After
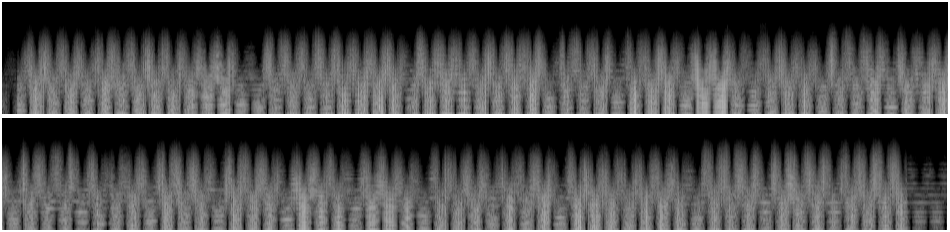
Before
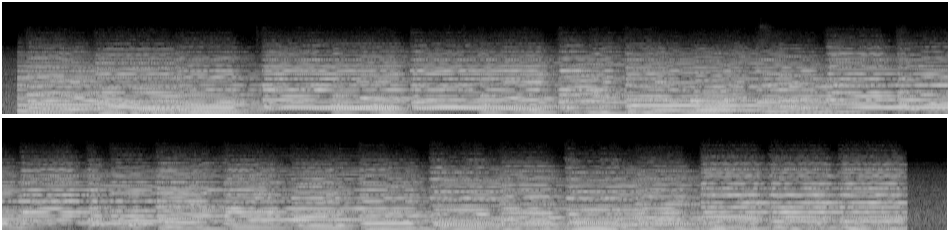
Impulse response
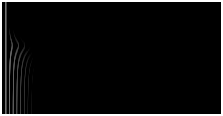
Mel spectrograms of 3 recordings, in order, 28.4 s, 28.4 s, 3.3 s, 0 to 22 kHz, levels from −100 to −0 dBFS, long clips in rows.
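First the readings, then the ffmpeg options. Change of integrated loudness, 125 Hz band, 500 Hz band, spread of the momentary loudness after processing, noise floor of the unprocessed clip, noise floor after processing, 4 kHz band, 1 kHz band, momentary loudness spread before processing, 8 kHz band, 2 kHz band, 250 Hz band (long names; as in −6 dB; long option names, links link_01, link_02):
−12.5 dB, −13.5 dB, −14.0 dB, 6 LU, −33 dBFS, −51 dBFS, −4.5 dB, −11.0 dB, 3 LU, can't be measured, −9.5 dB, −16.5 dB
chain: -filter_complex "[0:a]aecho=1:1:773|1546|2319|3092|3865:0.112|0.0628|0.0352|0.0197|0.011,aeval=exprs='0.237*(cos(1*acos(clip(val(0)/0.237,-1,1)))-cos(1*PI/2))+0.0944*(cos(3*acos(clip(val(0)/0.237,-1,1)))-cos(3*PI/2))+0.00944*(cos(4*acos(clip(val(0)/0.237,-1,1)))-cos(4*PI/2))':channel_layout=same,acrossover=split=1300[link_01][link_02];[link_01]aeval=exprs='val(0)*(1-1/2+1/2*cos(2*PI*3.9*n/s))':channel_layout=same[link_03];[link_02]aeval=exprs='val(0)*(1-1/2-1/2*cos(2*PI*3.9*n/s))':channel_layout=same[link_04];[link_03][link_04]amix=inputs=2:normalize=0,volume=6.5dB"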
